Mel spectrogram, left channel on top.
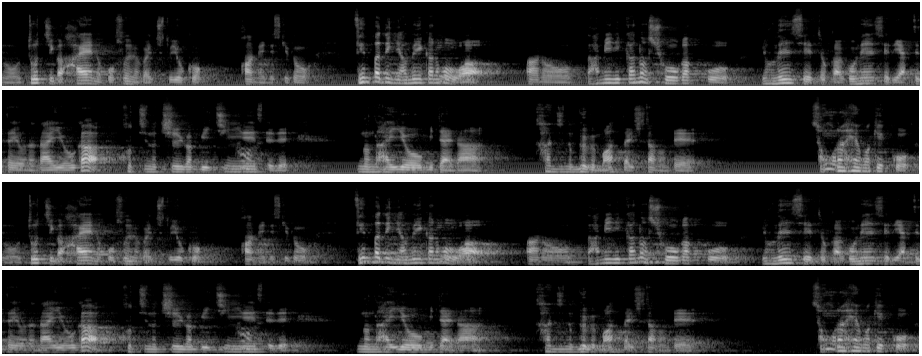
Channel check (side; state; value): left; noise; hum, 23 dB below the sound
